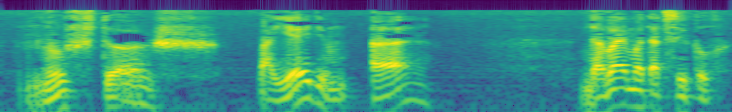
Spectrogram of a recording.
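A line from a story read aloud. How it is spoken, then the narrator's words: Said thoughtfully. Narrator (Russian): Он задумчиво сказал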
